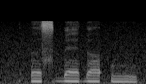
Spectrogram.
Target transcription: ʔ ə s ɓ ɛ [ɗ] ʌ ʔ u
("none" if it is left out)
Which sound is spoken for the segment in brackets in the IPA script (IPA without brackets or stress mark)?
ɗ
